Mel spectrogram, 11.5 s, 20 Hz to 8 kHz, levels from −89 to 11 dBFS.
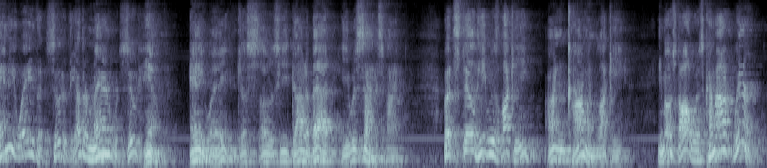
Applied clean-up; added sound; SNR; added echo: neural separator model SepFormer DNS4.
